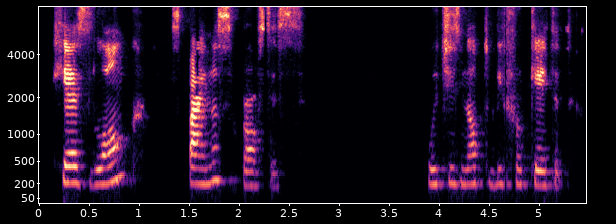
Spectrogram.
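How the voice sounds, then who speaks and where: A woman speaks with a non-native accent. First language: not English. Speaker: anatomy teacher. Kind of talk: lecture. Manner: halting.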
